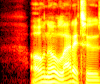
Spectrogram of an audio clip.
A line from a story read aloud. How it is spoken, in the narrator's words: he said, laughing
